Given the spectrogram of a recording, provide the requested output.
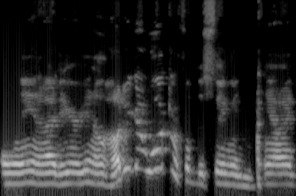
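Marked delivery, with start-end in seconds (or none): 1.1-2.3 squeaky character voice, very high pitch. Retelling hearing a recorded mistake played back: Ed voice. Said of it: "he doesn't sound like Ed".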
